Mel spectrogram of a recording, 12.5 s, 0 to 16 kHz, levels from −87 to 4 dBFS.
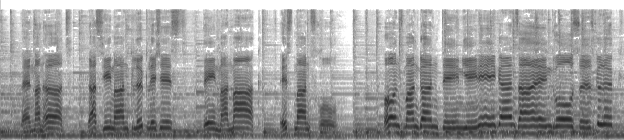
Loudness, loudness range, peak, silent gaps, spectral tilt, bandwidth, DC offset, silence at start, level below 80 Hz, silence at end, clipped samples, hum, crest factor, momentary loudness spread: -16 LUFS; 4 LU; -2 dBFS; none; -5 dB/octave; 13 kHz; under 0.1%; 0 s; -52 dBFS; 0 s; under 0.1%; none; 14 dB; 11 LU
